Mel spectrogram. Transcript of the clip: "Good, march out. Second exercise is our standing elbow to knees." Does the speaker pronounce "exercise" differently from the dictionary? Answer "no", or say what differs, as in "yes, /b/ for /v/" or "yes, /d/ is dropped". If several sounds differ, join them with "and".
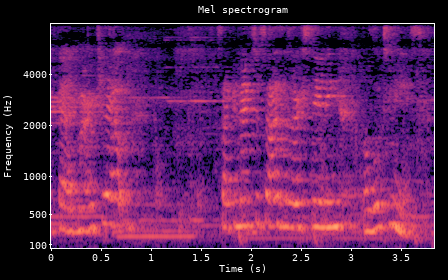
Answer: no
